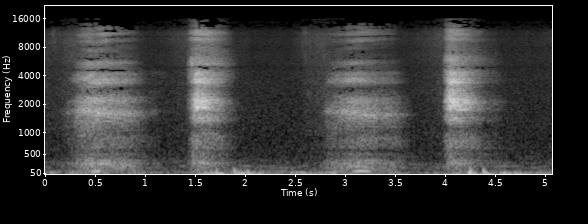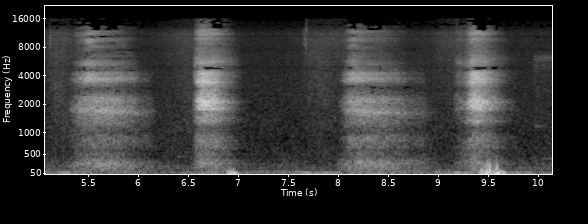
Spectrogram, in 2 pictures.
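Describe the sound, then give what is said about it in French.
Slow, deep abdominal breaths in and out, the belly pushed out on each inhale and drawn in on each exhale, clear, about four full cycles over ten seconds; each breath rises and falls as a broad airy rush, with no talking. “Inspirez, sortez le ventre. Expire, rentrez le ventre.”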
